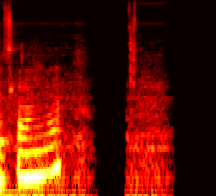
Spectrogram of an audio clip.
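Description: A man speaking Hindi in a screen-recording voice-over for about a second, then a brief noise, then dead silence where the recording is gated.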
